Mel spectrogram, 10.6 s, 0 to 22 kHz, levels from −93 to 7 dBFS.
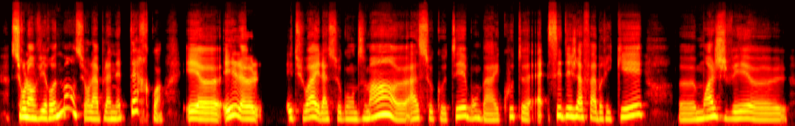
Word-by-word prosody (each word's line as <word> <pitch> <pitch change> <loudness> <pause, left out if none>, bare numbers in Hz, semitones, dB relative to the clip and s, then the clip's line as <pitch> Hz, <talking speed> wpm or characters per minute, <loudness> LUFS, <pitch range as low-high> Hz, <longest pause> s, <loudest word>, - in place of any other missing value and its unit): sur 230 -3 +5
l'environnement, 205 - +3
sur 270 -7 -4
la 170 -2 0
planète 175 +2 -4
Terre, 365 +1 -2
quoi. - - -4 0.3
Et 185 -1 +5
heu, 165 -2 +3
et 235 +6 +6
le 175 -5 +4 0.4
et 190 - +1
tu 185 0 -10
vois 215 +2 +4
et - - 0
la 165 -1 -1
seconde 170 -1 -7
main, 265 +9 +5
heu, 155 0 -2
a 180 +2 -1
ce 190 0 -4
côté: 180 +7 -3
«Bon, 195 -3 -6
bah, 150 -5 -6
écoute, 220 +7 -8
è 160 - -3 0.3
c'est 255 - -1
déjà 230 -2 +1
fabriqué, 215 - -2 0.5
heu, 155 +1 -5
moi, 195 +6 +1
je 225 -5 -1
vais, 185 +1 -1
heu, 155 -1 -5
185 Hz, 190 wpm, -22 LUFS, 170-225 Hz, 0.5 s, et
